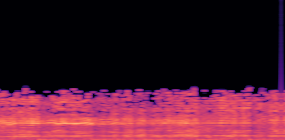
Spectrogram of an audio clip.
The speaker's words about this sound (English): As the Sufis spin to the rhythmic chants of the crowd, they enter a kind of trance.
